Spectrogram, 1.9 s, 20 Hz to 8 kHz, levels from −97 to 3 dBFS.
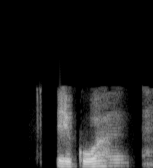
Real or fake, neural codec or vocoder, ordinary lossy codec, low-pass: real; none; AAC, 16 kbps; 7.2 kHz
